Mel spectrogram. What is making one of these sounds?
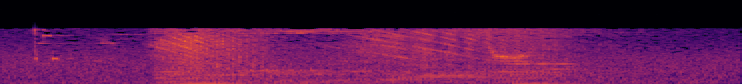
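A shimmering magical whoosh swells and fades.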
